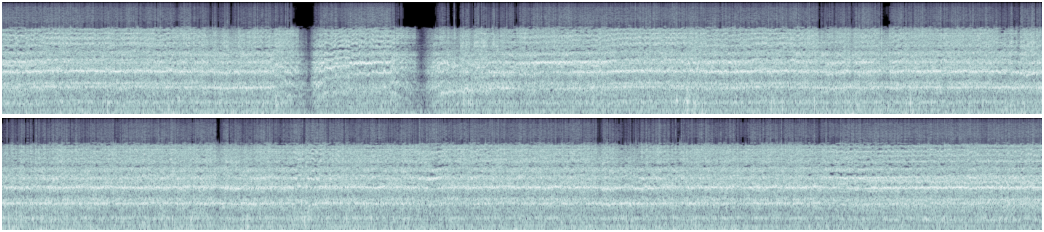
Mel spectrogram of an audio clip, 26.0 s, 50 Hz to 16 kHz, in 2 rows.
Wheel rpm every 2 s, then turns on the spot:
220, 190, 130, 210, 220, 230, 220, 230, 230, 230, 230, 230, 210.
none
